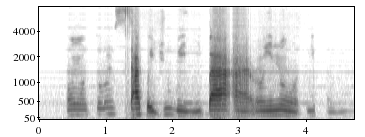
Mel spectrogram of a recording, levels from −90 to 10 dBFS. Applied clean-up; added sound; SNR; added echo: neural separator model SepFormer DNS4.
